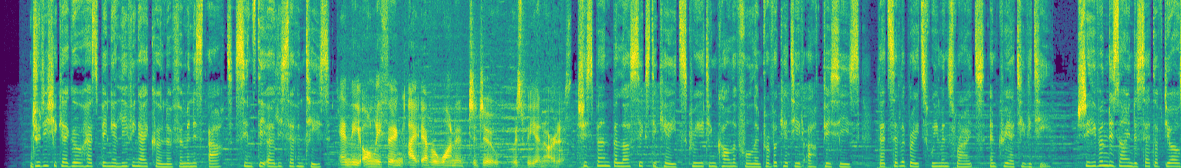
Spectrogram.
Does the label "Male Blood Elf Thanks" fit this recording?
No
